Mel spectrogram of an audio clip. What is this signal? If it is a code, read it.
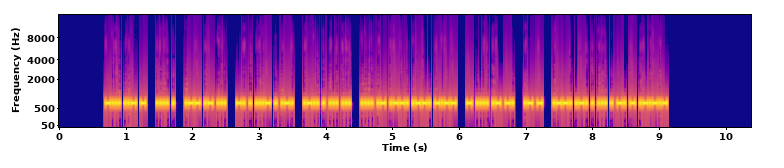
Morse code, heard as a keyed tone, about 49 wpm, 690 Hz. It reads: BUT HE WAS NEVER LESS HAPPY THAN AT PRESENT.
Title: Sentences from Top 1000 Words - Review Part 5 - 50wpm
